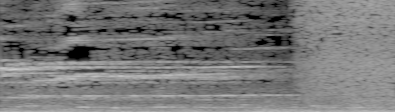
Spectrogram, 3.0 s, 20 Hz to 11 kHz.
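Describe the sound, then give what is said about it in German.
A metro train running on rubber tyres, 80 per train, squeals through the underground with sustained high-pitched tones over a steady low rumble, then gives way to a broad hiss of rushing noise near the end. “Bis Mitternacht quietscht die Metro auf ihren 80 Gummireifen pro Zug durch den Untergrund oder saust oberirdisch am allabendlichen Verkehrschaos vorbei.”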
